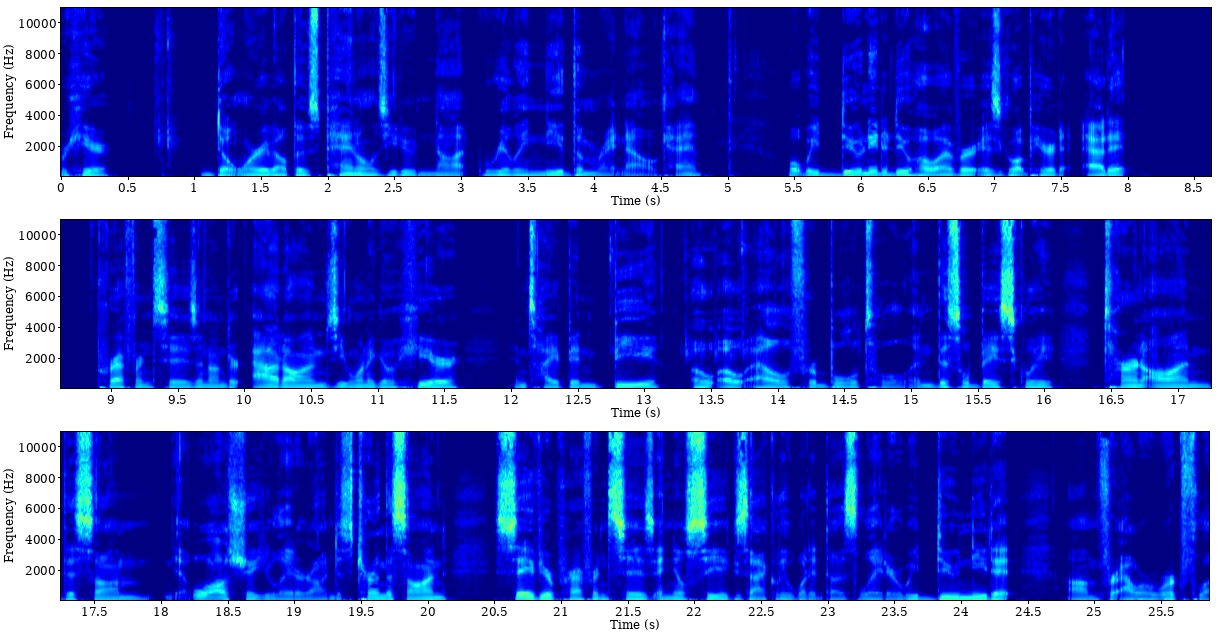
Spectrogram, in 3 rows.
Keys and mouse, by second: 0.7 n, 7.7-9.0 drag.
